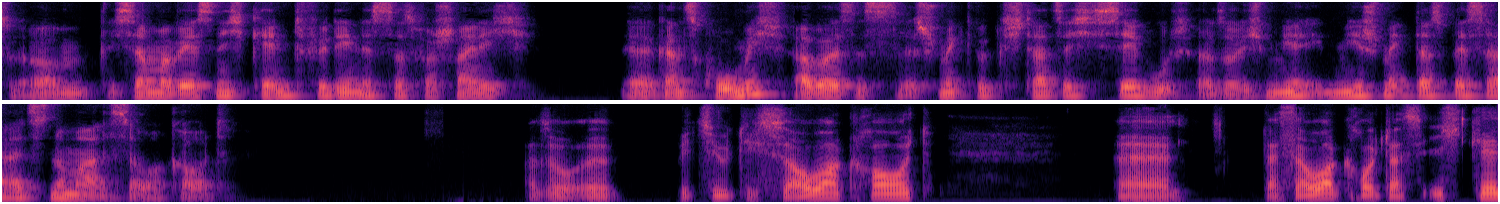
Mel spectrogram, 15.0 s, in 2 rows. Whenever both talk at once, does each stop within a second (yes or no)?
yes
